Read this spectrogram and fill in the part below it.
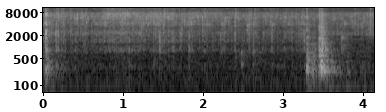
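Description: Okra sizzles and fries in a pan on a home stove for a tiffin lunch, a steady crackling hiss with occasional stirring scrapes and a sharper clatter near the end, close and without talk.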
